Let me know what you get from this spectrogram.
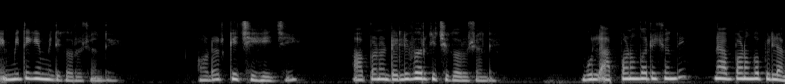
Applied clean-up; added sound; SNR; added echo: none; none; none; none.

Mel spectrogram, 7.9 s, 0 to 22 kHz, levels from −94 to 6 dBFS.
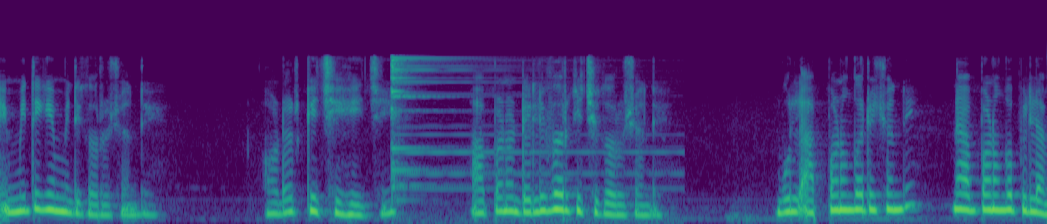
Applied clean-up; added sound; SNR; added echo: none; Bell; 16 dB; none.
